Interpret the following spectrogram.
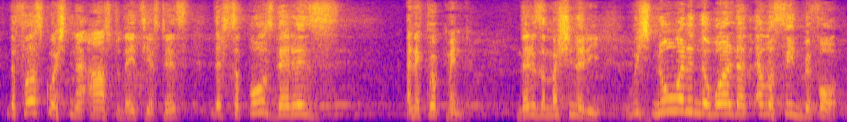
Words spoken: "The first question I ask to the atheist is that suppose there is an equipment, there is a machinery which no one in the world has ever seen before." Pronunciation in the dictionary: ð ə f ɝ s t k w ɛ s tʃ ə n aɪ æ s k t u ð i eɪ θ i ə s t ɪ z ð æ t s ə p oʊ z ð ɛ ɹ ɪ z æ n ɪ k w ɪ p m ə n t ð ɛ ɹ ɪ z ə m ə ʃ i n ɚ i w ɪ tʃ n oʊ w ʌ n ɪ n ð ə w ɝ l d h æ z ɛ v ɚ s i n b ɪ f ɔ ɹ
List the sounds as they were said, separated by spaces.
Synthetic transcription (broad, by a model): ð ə f ɝ s t k w ɛ s tʃ ə n aɪ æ s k t u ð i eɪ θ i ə s t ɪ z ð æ t s ə p oʊ z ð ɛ ɹ ɪ z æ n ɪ k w ɪ p m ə n t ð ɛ ɹ ɪ z ə m ə ʃ i n ɚ i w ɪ tʃ n oʊ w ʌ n ɪ n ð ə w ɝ l d h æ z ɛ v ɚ s i n b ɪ f ɔ ɹ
